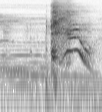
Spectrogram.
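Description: A single sharp sneeze bursts out, a quick breathy intake followed by an explosive, noisy release that trails off with a falling vocal tone.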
